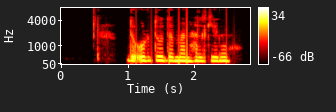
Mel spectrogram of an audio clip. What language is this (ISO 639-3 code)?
pus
